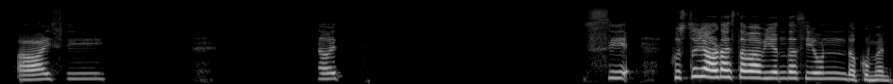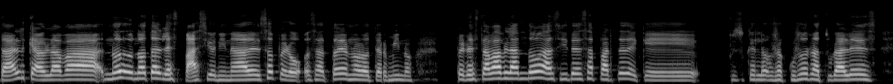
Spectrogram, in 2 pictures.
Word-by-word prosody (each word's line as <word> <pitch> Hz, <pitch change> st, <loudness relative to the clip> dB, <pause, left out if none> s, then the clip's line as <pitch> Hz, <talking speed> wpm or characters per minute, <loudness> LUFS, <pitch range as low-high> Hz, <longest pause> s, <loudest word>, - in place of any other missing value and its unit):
Ay, 225 Hz, +3 st, -1 dB
sí. 255 Hz, +1 st, -17 dB, 2.1 s
No, 255 Hz, 0 st, -4 dB
y 265 Hz, -, -4 dB, 2.5 s
Sí, 295 Hz, -2 st, -8 dB, 0.4 s
justo 315 Hz, +3 st, -6 dB
yo 375 Hz, 0 st, +5 dB
ahora 335 Hz, 0 st, +8 dB
estaba 315 Hz, -2 st, +4 dB
viendo 285 Hz, 0 st, -2 dB
así 280 Hz, -1 st, -4 dB
un 270 Hz, -1 st, -5 dB
documental 210 Hz, +2 st, -2 dB
que -, -, -1 dB
hablaba, 215 Hz, +1 st, +4 dB
no 285 Hz, +3 st, +3 dB
no 270 Hz, 0 st, +3 dB
tal 275 Hz, -3 st, +2 dB
espacio 230 Hz, -1 st, 0 dB
ni 205 Hz, -1 st, -8 dB
nada 205 Hz, +1 st, +2 dB
de 220 Hz, +1 st, +2 dB
eso, 290 Hz, +7 st, -2 dB
pero 210 Hz, -7 st, -2 dB
o 205 Hz, -, -7 dB
sea, 215 Hz, -1 st, -4 dB
todavía 245 Hz, +3 st, -1 dB
no 225 Hz, -, +1 dB
lo 205 Hz, -1 st, +1 dB
termino, 195 Hz, 0 st, -6 dB, 0.4 s
pero 225 Hz, -1 st, -2 dB
estaba 245 Hz, +3 st, +3 dB
hablando 275 Hz, +1 st, +3 dB
así 255 Hz, -4 st, +1 dB
de 255 Hz, 0 st, -1 dB
esa 265 Hz, +1 st, -4 dB
parte 235 Hz, +1 st, -2 dB
de 255 Hz, -6 st, -3 dB
que, 190 Hz, -1 st, -7 dB, 0.2 s
pues, 200 Hz, -1 st, -17 dB
que 220 Hz, -, -9 dB
los 210 Hz, -2 st, -5 dB
recursos 215 Hz, +3 st, -4 dB
naturales, 215 Hz, 0 st, 0 dB
235 Hz, 150 wpm, -23 LUFS, 210-270 Hz, 2.5 s, ahora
